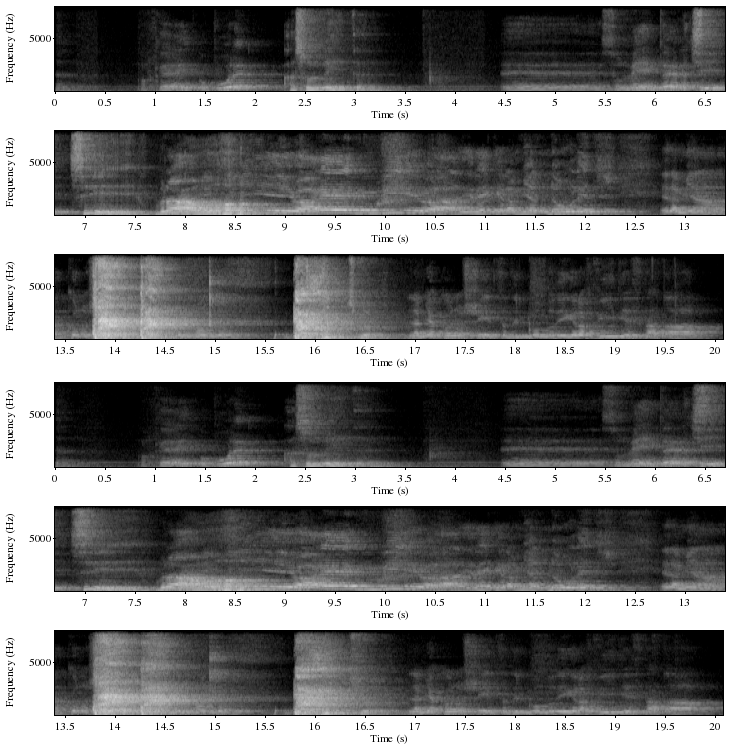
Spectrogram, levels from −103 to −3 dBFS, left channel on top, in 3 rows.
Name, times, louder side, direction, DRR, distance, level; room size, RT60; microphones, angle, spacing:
voice 1, 1.0-2.0 4.5-6.7 8.1-14.0 14.5-15.2 16.9-19.8, left 1 dB, 20° left, 0 dB, 0.9 m, -42 dB
voice 2, 2.3-3.1 6.4-6.5 6.9-8.6 10.2-10.3 13.8-14.5 15.8-16.6, left 4 dB, 55° left, 2 dB, 0.6 m, -29 dB
12.5 x 4.6 x 3.0 m, 1.3 s
head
